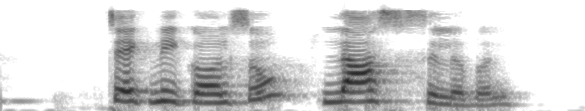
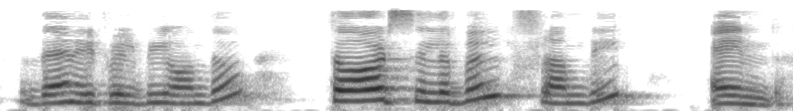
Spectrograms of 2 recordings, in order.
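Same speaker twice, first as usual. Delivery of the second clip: ordinary delivery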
